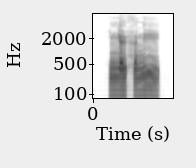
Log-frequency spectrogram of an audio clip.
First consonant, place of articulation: palatal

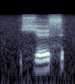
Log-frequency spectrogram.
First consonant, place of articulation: palatal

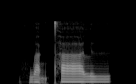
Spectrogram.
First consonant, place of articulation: glottal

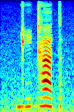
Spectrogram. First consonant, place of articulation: velar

